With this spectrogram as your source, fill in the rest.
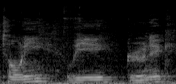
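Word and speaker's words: Tony Lee Gruenig: your mask please State your full name and spell it it's uh Tony Lee grunick t-o-n-y-l-e-e-g-r-u-e-n-i-g okay Officer a couple things to keep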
